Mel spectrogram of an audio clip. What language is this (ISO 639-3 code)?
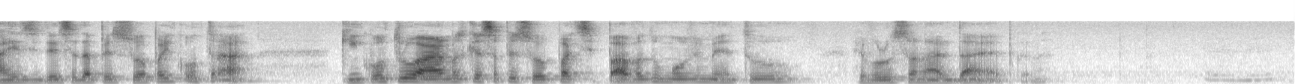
por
